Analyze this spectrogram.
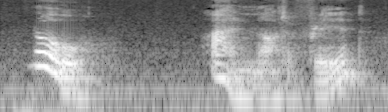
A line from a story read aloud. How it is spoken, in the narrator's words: softly she said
